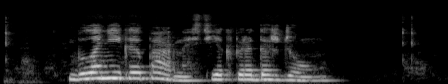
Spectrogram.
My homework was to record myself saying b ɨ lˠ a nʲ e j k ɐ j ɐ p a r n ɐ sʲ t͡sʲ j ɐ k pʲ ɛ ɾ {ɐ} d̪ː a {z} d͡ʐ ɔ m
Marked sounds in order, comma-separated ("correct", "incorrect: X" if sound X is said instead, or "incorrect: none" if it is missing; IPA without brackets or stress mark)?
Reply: correct, incorrect: ʐ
